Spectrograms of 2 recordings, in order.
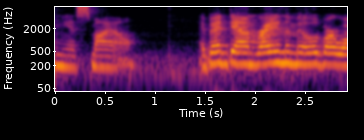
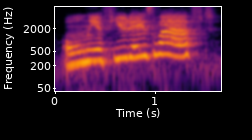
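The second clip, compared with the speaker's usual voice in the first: high, smug sister teasing; lightly voiced gloating big sister; grinning taunt; 8 semitones higher, 4 dB louder than usual. A narrator's reading. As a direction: needle him with a grin in your voice. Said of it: "she grinned".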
